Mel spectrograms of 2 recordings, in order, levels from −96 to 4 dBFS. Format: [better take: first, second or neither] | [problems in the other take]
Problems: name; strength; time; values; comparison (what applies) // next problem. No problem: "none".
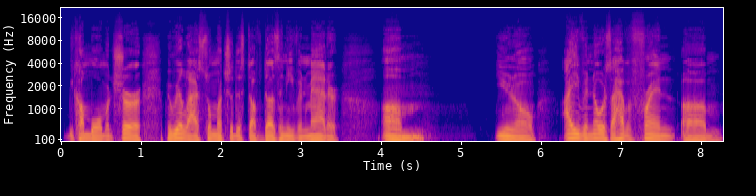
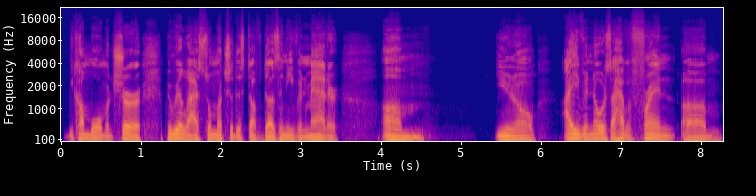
second | muffled; slightly; fading above 2 kHz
